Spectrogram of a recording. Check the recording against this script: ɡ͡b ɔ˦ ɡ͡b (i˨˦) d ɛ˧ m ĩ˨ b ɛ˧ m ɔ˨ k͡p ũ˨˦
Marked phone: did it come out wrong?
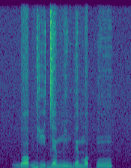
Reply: yes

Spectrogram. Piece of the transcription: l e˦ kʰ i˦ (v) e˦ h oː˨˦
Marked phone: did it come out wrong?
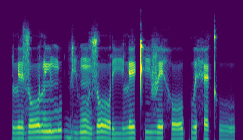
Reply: no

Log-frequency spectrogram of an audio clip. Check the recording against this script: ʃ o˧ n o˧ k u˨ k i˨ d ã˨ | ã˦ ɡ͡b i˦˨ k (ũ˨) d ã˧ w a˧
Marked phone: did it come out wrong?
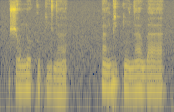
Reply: no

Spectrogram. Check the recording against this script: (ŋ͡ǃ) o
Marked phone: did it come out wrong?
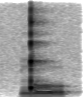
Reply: no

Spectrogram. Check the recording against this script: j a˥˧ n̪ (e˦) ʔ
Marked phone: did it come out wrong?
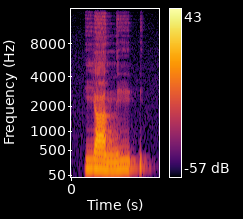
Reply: yes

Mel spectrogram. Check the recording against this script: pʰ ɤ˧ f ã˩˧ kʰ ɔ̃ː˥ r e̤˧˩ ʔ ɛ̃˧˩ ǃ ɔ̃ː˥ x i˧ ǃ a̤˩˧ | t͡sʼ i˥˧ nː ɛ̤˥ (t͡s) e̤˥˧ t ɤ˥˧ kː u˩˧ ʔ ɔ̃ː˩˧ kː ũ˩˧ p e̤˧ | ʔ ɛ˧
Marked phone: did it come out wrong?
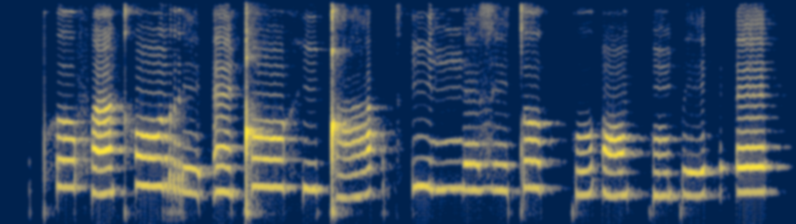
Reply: yes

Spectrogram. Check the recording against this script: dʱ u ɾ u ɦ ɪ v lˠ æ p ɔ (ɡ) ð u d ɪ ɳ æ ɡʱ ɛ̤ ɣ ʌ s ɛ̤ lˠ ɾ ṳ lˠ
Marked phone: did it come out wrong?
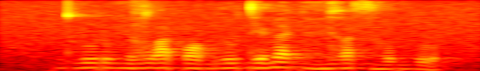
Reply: no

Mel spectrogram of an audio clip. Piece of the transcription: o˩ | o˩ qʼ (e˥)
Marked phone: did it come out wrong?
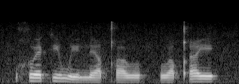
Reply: no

